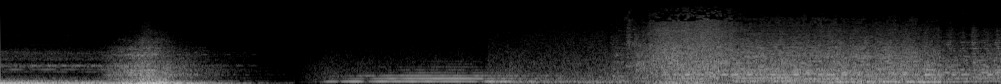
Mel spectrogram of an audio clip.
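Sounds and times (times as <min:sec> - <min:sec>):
ship's horn low blast: 0:03.1 - 0:10.0.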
